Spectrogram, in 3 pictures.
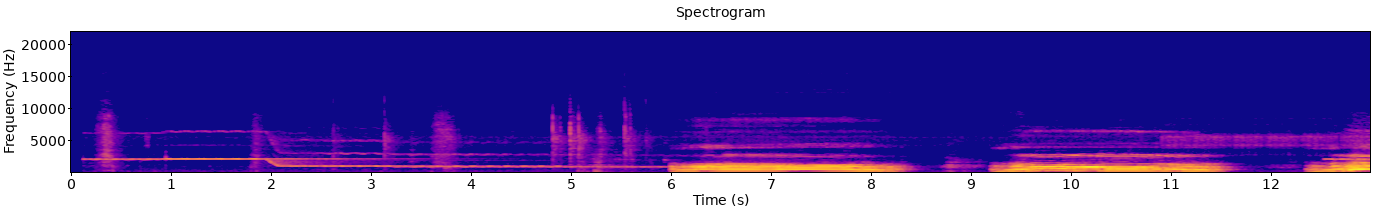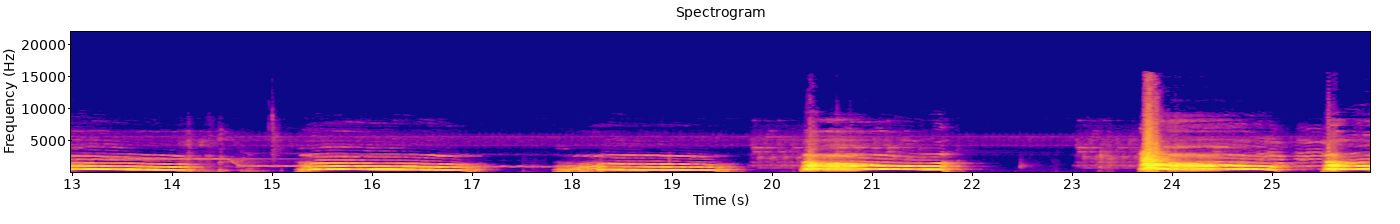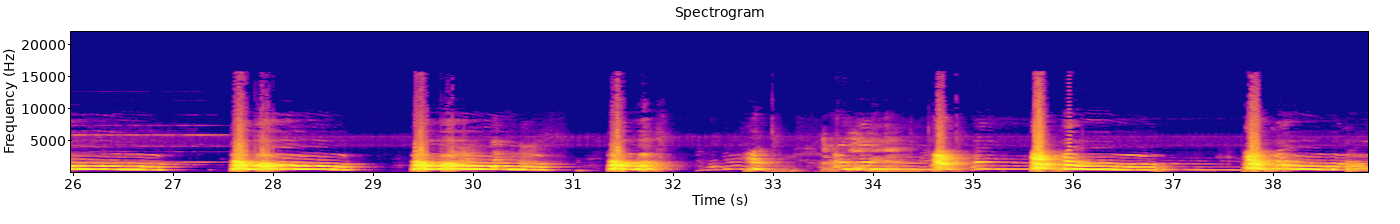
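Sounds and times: dog howling: 2.0 - 8.4, 33.6 - 38.9.

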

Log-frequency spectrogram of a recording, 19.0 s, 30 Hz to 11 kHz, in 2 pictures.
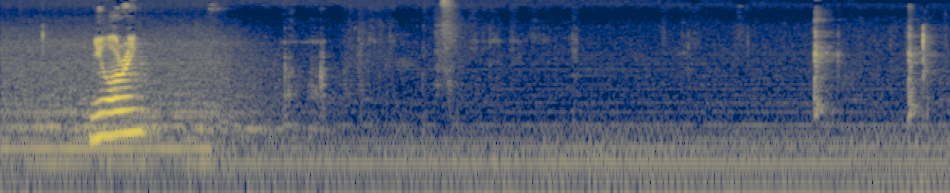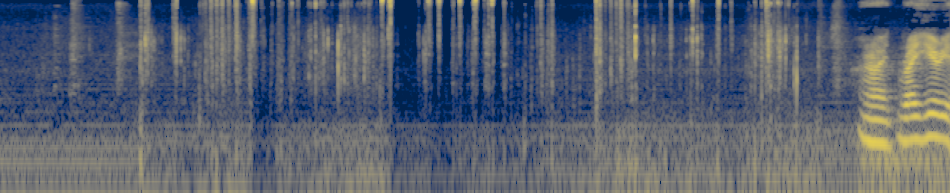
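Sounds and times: wrench metallic clicks: 10.9 - 17.5.

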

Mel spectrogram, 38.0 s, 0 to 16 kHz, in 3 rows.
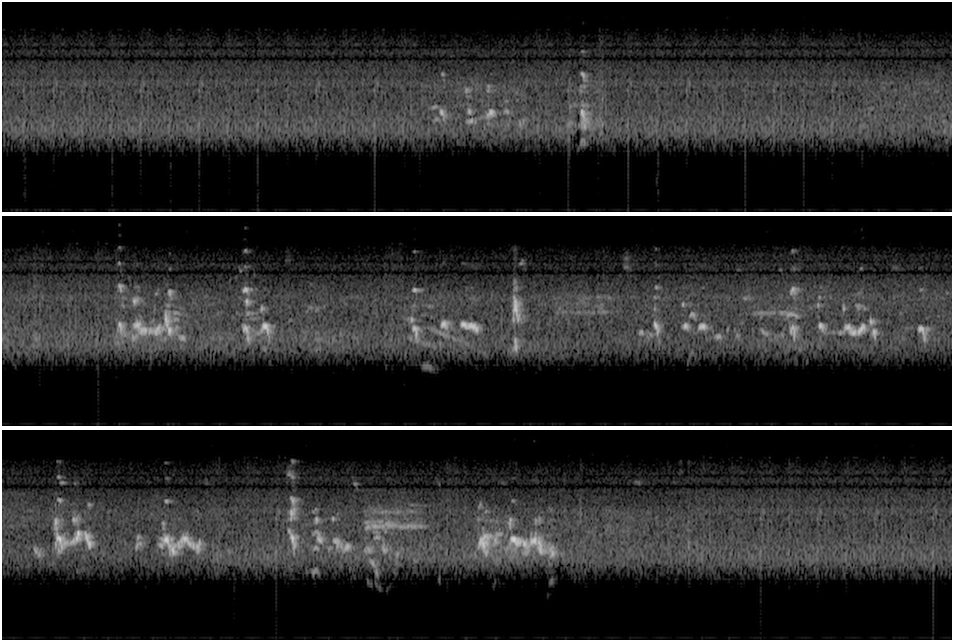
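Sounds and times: catbird singing: 5.7 - 8.0, 14.2 - 15.2, 15.8 - 17.0, 18.0 - 25.1, 25.7 - 28.1, 29.1 - 32.8.

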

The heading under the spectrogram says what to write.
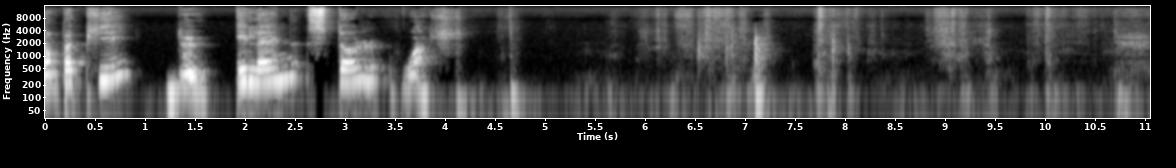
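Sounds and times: book pages turning: 4.4 - 10.8.

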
